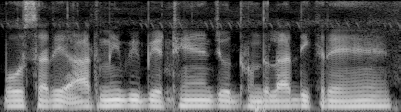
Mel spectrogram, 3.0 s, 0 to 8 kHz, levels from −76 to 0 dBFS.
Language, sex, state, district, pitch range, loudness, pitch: Hindi, male, Jharkhand, Deoghar, 100-105 Hz, -16 LUFS, 105 Hz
